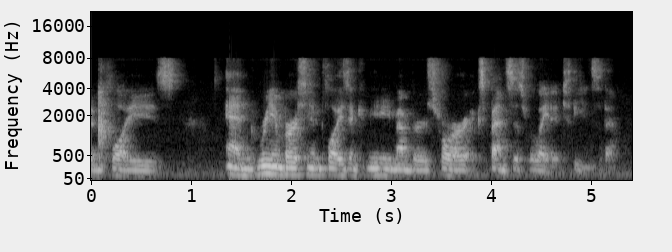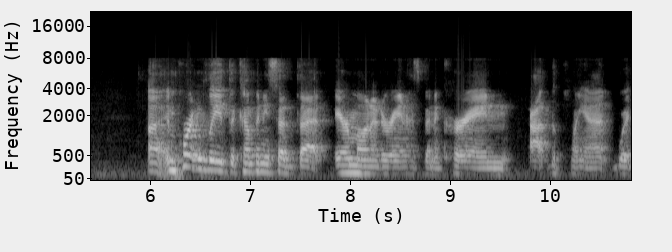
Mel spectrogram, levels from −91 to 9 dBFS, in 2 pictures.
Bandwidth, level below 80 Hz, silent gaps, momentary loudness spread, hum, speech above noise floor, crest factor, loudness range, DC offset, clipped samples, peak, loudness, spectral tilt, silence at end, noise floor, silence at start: 8.4 kHz; -58 dBFS; none; 13 LU; none; 34 dB; 16 dB; 5 LU; under 0.1%; under 0.1%; -8 dBFS; -22 LUFS; -4.5 dB/octave; 0 s; -57 dBFS; 0 s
